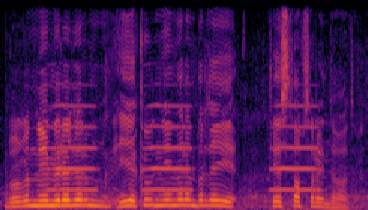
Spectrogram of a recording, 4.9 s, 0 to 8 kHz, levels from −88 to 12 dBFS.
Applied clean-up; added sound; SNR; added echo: none; Wind instrument, woodwind instrument; 11 dB; none.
